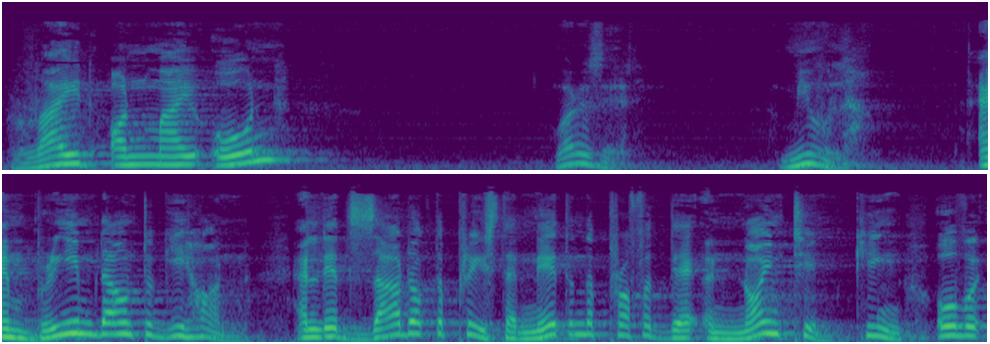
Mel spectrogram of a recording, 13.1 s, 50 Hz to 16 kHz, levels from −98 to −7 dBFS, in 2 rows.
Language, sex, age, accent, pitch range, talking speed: English, male, 60-79, Indian, 110-160 Hz, 130 wpm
